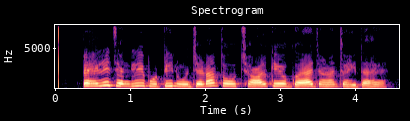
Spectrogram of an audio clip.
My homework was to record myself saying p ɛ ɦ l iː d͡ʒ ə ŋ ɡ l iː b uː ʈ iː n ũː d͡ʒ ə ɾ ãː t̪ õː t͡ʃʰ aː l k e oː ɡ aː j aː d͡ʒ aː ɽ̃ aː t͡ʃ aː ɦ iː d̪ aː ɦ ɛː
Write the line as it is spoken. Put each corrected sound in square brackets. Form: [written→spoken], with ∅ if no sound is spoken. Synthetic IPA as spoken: p ɛ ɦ l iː d͡ʒ ə ŋ ɡ l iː b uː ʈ iː n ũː d͡ʒ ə [ɾ→ɽ] ãː t̪ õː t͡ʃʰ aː l k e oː ɡ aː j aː d͡ʒ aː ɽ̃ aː t͡ʃ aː ɦ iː d̪ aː ɦ ɛː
